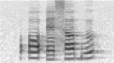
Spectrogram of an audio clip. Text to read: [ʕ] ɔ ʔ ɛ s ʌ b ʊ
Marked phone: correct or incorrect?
incorrect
